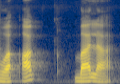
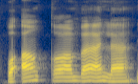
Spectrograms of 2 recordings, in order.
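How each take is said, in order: First: "wa aqbala" with the q swallowed and no echo; wrong way, no bounce. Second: "Wa aqbala" with the q in "aqbala" clearly rebounding; bounced qaf. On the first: Teacher showing the wrong reading, flat qaf. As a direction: say "wa aqbala" with a dead, unbounced qaf. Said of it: "bukan wa aqbala". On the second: Teacher showing the right reading, qaf bounced. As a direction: echo the qaf in "aqbala", a little slower. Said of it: "harus ada pantulan". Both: Shown as a demonstration.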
